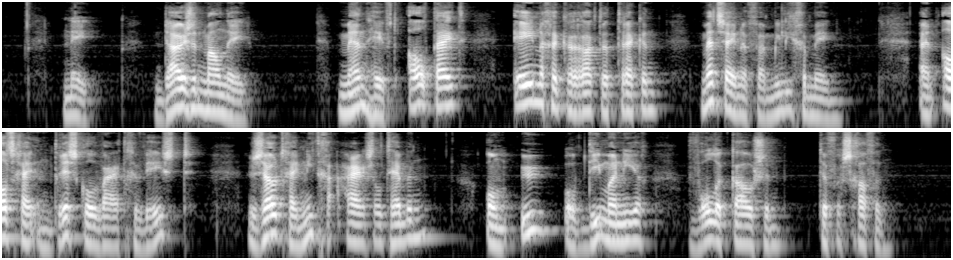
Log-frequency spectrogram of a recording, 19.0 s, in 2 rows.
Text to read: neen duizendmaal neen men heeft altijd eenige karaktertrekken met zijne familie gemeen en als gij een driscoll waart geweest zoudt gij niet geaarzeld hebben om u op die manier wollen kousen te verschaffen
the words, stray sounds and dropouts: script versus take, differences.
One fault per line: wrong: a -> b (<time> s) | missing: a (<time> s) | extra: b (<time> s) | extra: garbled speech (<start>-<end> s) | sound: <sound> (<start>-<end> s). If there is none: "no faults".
no faults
